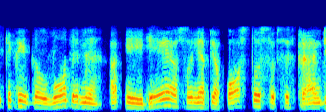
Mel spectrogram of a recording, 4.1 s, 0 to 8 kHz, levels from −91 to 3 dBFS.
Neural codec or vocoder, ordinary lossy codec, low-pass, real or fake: codec, 16 kHz, 2 kbps, FreqCodec, larger model; AAC, 16 kbps; 7.2 kHz; fake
